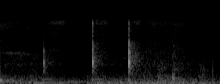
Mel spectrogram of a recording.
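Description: Faint scratching of writing on a board, a few short, sharp strokes spaced apart against a quiet background, with no talk over them.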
